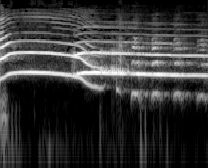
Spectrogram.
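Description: A woman screams while getting into a sidecar. It is one sustained, high-pitched, piercing cry lasting about two seconds, heard alone. It holds steady, then dips slightly in pitch midway and trails on.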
